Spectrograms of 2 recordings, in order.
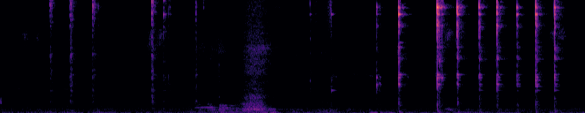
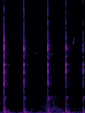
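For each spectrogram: First: diecast metal model aircraft wing. Second: plastic model aircraft, not metal.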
